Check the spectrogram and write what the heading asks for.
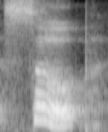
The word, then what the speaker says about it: soap: And then soap has the o diphthong, which in American English is a gliding diphthong vowel. And we do sometimes spell that OA, like in road and soap. But you can see in the dictionary, if I see the symbols for the O, it looks a lot like soup.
